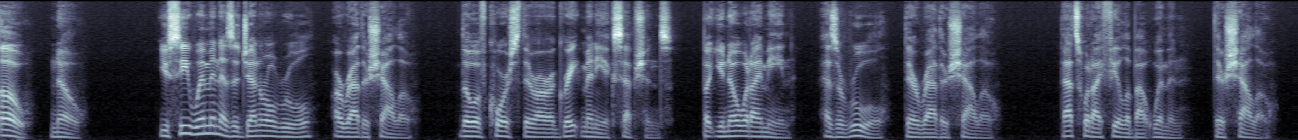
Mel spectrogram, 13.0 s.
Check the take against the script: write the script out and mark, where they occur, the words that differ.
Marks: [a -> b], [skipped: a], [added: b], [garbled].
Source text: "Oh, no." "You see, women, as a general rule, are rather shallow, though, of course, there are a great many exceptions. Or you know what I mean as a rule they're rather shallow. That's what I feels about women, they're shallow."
"Oh, no." "You see, women, as a general rule, are rather shallow, though, of course, there are a great many exceptions. [Or -> But] you know what I mean as a rule they're rather shallow. That's what I [feels -> feel] about women, they're shallow."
